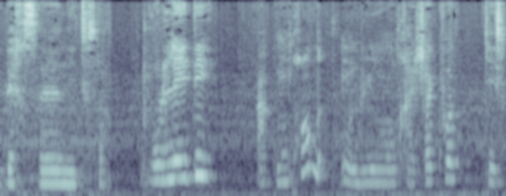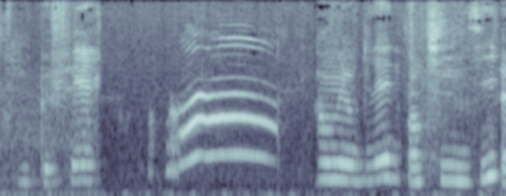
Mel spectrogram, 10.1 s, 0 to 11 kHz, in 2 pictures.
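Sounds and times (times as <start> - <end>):
speech: 0.0 - 6.2, 8.2 - 10.1
cat meowing: 6.5 - 8.0.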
